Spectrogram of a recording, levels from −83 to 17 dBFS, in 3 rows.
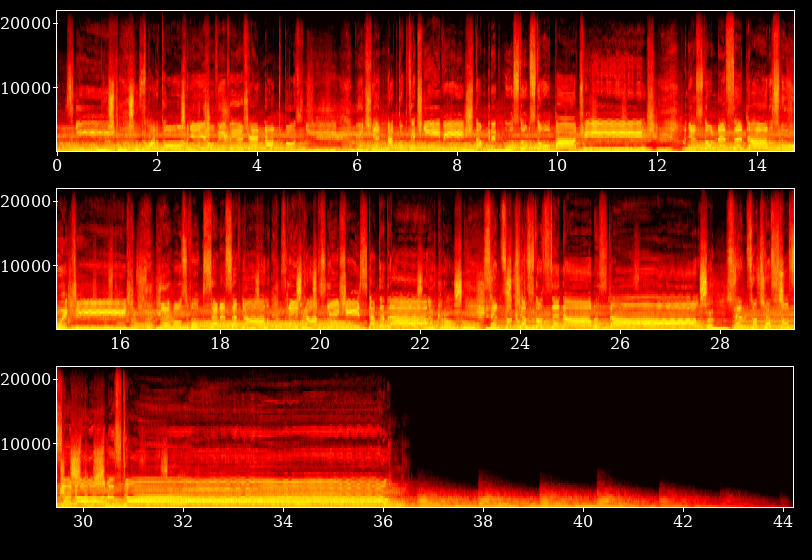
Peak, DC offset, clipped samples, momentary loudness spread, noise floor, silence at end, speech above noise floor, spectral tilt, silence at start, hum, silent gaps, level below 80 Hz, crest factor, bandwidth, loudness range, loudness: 0 dBFS; under 0.1%; under 0.1%; 11 LU; -55 dBFS; 1.65 s; 44 dB; -3.5 dB/octave; 0 s; none; none; -32 dBFS; 12 dB; over 20 kHz; 11 LU; -10 LUFS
